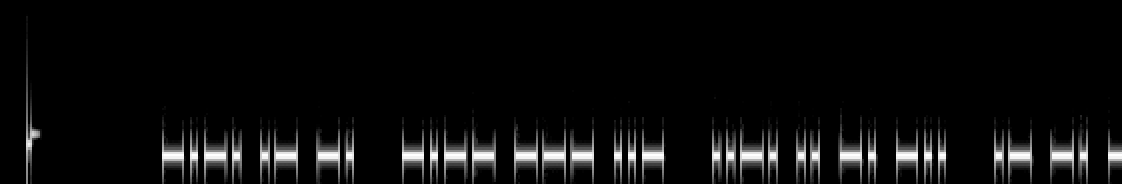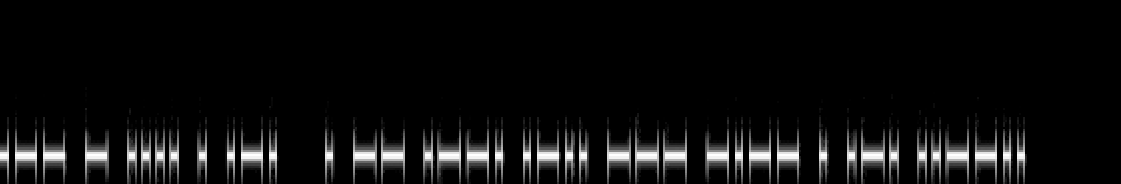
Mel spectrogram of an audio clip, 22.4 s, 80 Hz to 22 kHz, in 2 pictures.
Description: Morse code, heard as a keyed tone, about 17 wpm, 700 Hz. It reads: CAN YOU FIND ANOTHER EMPLOYER?
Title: Sentences from Top 1600 Words 17wpm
